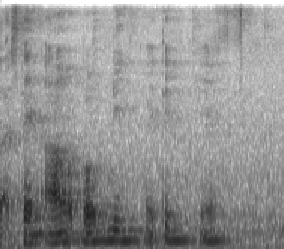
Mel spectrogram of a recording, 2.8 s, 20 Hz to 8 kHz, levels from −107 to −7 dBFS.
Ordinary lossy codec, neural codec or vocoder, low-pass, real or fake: none; none; 7.2 kHz; real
